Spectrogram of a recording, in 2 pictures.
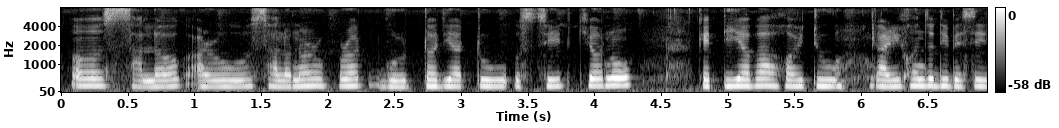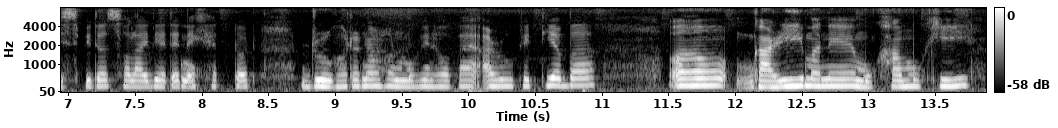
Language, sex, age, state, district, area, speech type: Assamese, female, 18-30, Assam, Sivasagar, rural, spontaneous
